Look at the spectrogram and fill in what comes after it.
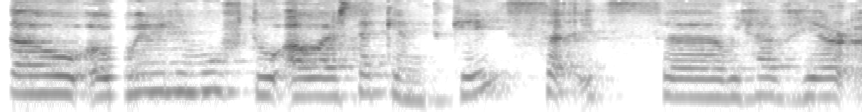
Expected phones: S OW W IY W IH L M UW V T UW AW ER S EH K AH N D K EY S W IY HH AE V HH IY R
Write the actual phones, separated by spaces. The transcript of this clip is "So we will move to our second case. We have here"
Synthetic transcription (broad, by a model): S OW W IY W IH L M UW V T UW AW ER S EH K AH N D K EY S W IY HH AE V HH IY R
